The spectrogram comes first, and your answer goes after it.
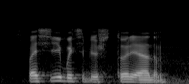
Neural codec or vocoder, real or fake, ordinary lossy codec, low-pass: none; real; none; 5.4 kHz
